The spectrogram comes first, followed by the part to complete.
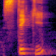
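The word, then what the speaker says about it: すてき: Et l'adjectif suteki, donc qui se prononce en général steki.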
